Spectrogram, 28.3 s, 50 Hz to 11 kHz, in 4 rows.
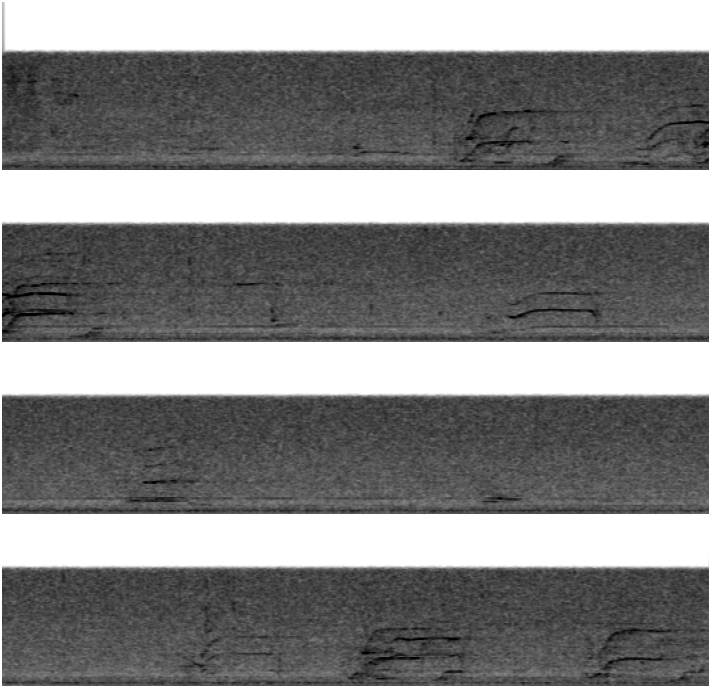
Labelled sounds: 0.0	0.8	killer whale, 0.85 to 8.0 kHz
1.6	2.3	killer whale, 0.81 to 3.9 kHz
3.4	4.1	killer whale, 0.74 to 3.2 kHz
4.2	5.7	killer whale, southern resident, 0.50 to 6.1 kHz
6.1	8.2	killer whale, southern resident, 0.50 to 6.5 kHz
9.4	10.1	killer whale, 1.1 to 4.2 kHz
11.9	13.1	killer whale, southern resident, J pod, call S44, 0.50 to 4.5 kHz
15.3	16.4	killer whale, southern resident, J pod, call S04 and call S01, 0.50 to 5.9 kHz
18.9	19.4	killer whale, southern resident, J pod, call S04, 0.37 to 1.9 kHz
22.8	24.2	killer whale, southern resident, J pod, call S44, 0.50 to 5.8 kHz
24.6	26.0	killer whale, southern resident, J pod, call S44 and call S02i, 0.50 to 4.0 kHz
27.0	28.2	killer whale, southern resident, J pod, call S02i, 0.50 to 4.0 kHz

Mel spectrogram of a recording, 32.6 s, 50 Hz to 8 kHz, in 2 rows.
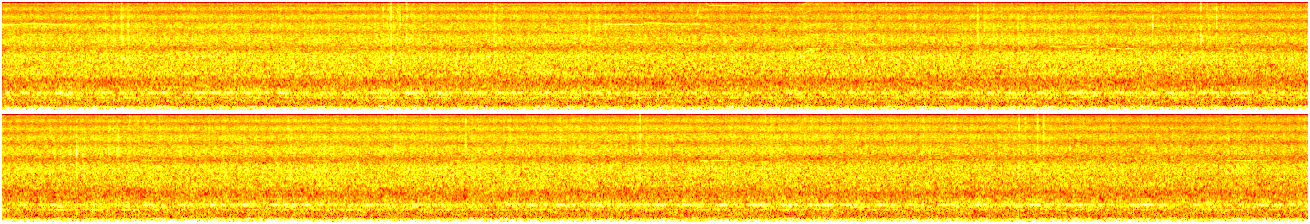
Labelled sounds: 8.7	9.2	killer whale, southern resident, 7.0 to 7.8 kHz
9.9	10.5	killer whale, southern resident, 6.7 to 7.8 kHz

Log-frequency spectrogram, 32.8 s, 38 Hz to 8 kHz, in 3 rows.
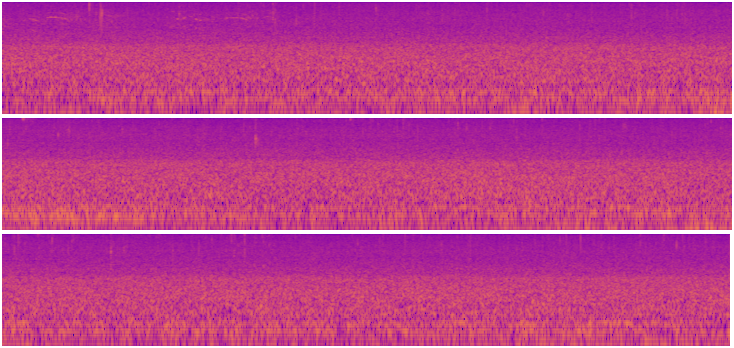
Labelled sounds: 0.7	1.0	Pacific white-sided dolphin, 3.5 to 4.8 kHz
3.3	3.7	Pacific white-sided dolphin, 3.3 to 3.8 kHz

